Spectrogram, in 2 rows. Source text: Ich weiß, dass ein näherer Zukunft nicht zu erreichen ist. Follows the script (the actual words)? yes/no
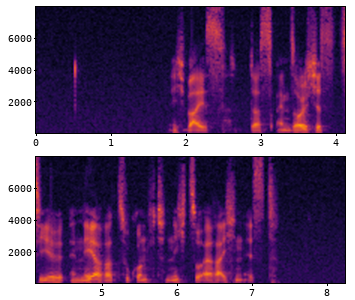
no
